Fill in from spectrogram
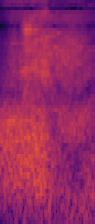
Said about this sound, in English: I mean, listen to this. Here we go again. All day long. It's amazing. Like, how many planes do they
